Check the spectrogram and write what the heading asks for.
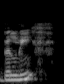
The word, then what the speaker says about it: belief: So the answer is the second syllable is stressed. Remember the schwa, you see that upside down E is in the first syllable. And when you see that upside down E, that means that is not a stressed syllable.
